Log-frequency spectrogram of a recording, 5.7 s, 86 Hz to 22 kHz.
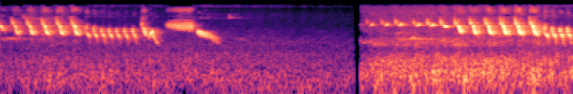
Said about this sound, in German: es gibt auch Langschläfer, die erst 10 Minuten vor Sonnenaufgang aktiv werden. Zum Beispiel der Buchfink.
